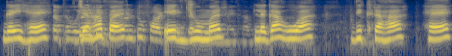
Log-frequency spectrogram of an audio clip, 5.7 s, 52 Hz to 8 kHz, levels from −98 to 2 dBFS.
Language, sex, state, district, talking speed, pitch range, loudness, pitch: Hindi, female, Himachal Pradesh, Shimla, 115 wpm, 240-270 Hz, -14 LUFS, 255 Hz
